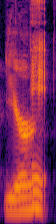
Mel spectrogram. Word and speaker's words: Eure: Another thing that I could not shake is that the actor playing Will, his last name is spelled E-U-R-E. Would you spell your? – Yeah, your.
